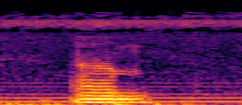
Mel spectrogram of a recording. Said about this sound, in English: It could be our connection, possibly, that's messing us. I hear some fuzzy static in the background. Do you? Yeah, I hear it here, too.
